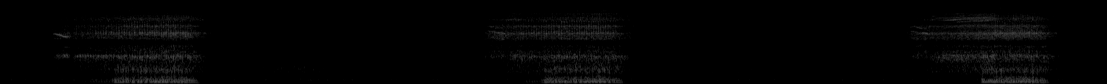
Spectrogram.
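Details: Man who denies snoring, recorded asleep: steady, regular snoring in a quiet room, each breath a rough, hissing rumble about every four seconds, roughly fourteen a minute.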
